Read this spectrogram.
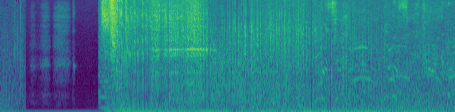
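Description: Strong wind roars over open water.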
